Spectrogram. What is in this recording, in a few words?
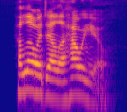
VoiceActing es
